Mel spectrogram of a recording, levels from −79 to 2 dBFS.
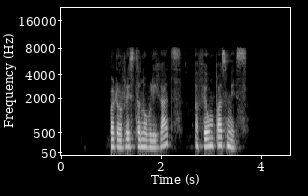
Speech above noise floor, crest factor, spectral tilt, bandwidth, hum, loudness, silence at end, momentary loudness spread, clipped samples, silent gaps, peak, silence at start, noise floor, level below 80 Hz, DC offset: over 70 dB; 20 dB; -6 dB/octave; 8.6 kHz; none; -21 LUFS; 0.9 s; 18 LU; under 0.1%; none; -4 dBFS; 1 s; under -90 dBFS; -62 dBFS; under 0.1%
